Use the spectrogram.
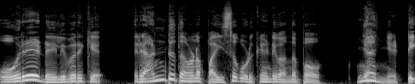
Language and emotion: Malayalam, surprised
